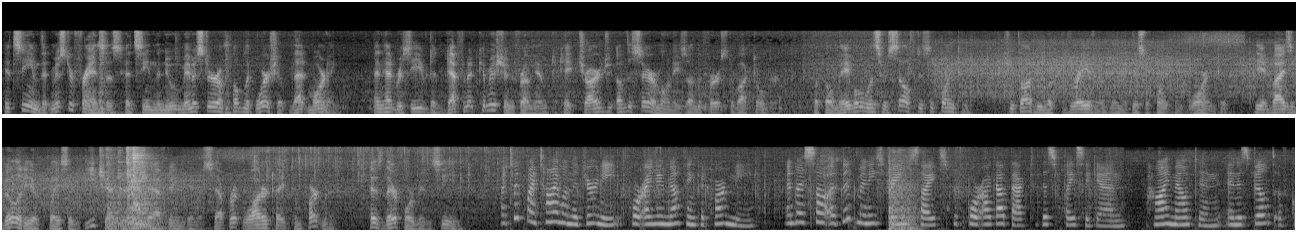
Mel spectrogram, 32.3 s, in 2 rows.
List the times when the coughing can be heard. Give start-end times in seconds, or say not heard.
not heard.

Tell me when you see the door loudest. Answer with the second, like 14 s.
18 s.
